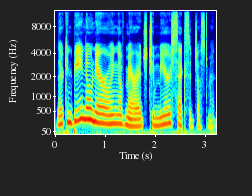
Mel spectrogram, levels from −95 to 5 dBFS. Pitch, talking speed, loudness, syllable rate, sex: 195 Hz, 205 wpm, -15 LUFS, 6.1 syllables/s, female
